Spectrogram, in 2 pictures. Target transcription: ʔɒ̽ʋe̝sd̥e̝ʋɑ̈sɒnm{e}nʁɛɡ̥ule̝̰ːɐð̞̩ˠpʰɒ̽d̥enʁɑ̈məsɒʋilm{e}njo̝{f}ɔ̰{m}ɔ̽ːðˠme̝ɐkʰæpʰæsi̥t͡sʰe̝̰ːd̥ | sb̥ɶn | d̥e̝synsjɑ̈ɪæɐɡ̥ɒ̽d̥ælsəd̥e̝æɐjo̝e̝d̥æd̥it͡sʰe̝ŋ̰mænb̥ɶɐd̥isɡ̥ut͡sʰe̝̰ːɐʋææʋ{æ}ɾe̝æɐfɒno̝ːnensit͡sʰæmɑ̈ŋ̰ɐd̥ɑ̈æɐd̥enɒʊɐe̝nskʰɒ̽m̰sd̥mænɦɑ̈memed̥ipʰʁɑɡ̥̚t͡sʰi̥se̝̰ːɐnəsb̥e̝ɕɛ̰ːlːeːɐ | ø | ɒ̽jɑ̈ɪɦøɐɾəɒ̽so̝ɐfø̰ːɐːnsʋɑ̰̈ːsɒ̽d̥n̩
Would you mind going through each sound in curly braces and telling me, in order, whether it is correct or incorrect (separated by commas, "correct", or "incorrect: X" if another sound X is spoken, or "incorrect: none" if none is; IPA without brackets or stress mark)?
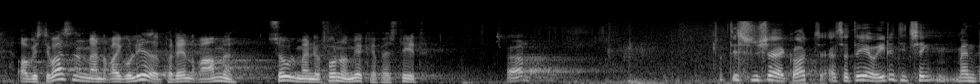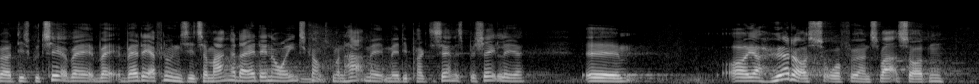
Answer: incorrect: æ, incorrect: æ, correct, incorrect: n, correct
